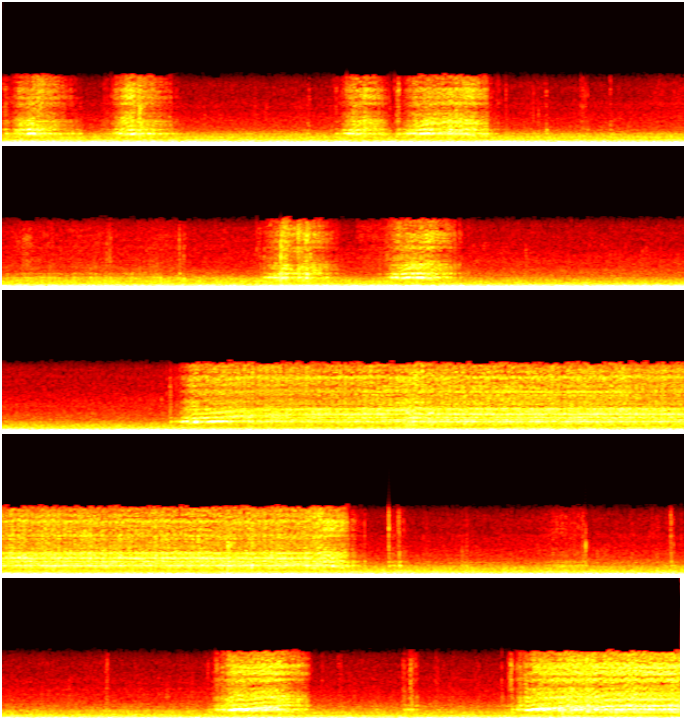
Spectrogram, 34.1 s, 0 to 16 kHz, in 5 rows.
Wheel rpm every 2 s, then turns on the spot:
20, 10, 40, 20, 30, 30, 0, 10, 150, 160, 160, 150, 10, 0, 10, 20, 90.
6-10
